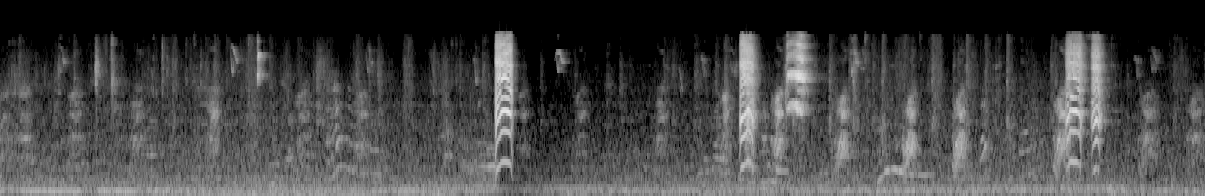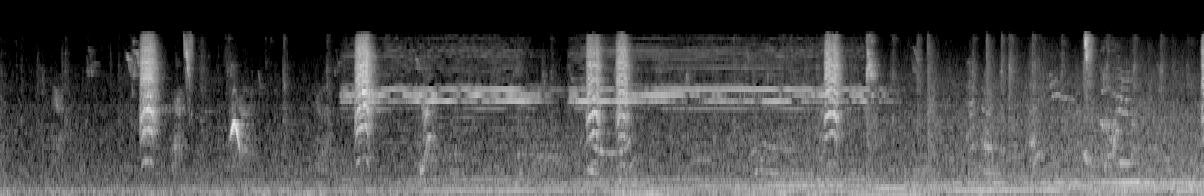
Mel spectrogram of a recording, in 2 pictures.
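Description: Parrot squawking: about a dozen short, loud, harsh calls scattered every few seconds. A steady high whistle-like tone runs for several seconds in the second half.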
